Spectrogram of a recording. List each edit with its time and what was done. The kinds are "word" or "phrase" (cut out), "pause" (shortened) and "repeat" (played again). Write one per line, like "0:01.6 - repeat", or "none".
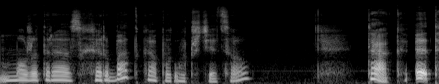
0:01.7 - word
